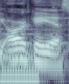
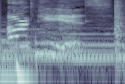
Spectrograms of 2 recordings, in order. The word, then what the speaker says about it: Arceus: This is the trailer for the Arceus and the Jewel of Life Pokemon movie, and the narrator pronounces it as Arceus Awakens.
